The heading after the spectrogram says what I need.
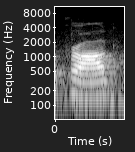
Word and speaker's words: Prague: i teach over at craig or prague or prawha however you want to pronounce it and i'm going to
